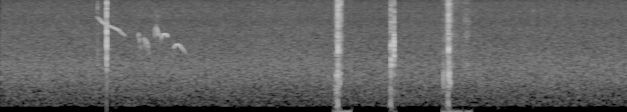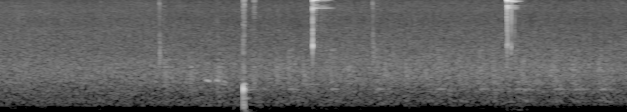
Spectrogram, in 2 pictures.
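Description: Short, sharp menu clicks sound now and then.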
